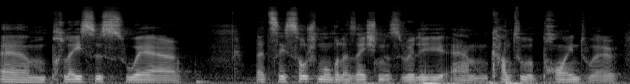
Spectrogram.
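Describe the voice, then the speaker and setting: This man has a German accent and a fairly low pitch. He speaks at a fairly slow pace, with audible room echo. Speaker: political researcher, keynote speaker. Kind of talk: lecture, partly reading from written paper. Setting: conference hall with audience. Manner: hesitant, many fillers.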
